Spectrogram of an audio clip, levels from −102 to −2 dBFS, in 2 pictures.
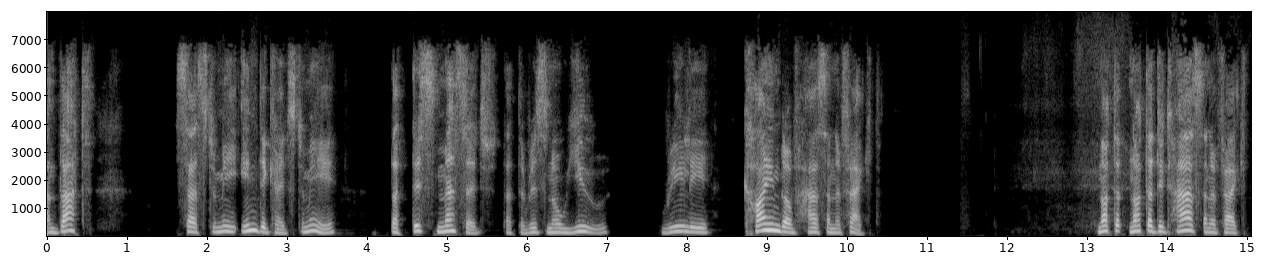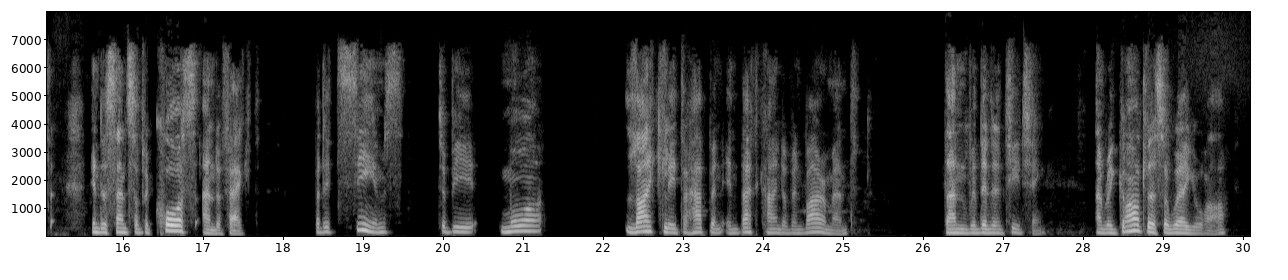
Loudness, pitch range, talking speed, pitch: -32 LUFS, 135-185 Hz, 125 wpm, 155 Hz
